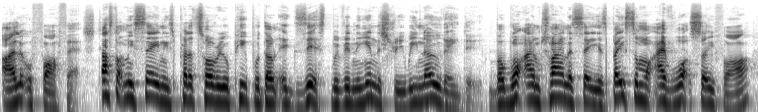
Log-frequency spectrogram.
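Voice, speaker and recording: A man's voice: on the high side, quick pace, hardly any pauses. A man hosting reaction commentary in a conversational way, repeating his points for emphasis. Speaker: video host.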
